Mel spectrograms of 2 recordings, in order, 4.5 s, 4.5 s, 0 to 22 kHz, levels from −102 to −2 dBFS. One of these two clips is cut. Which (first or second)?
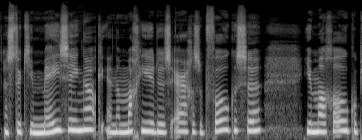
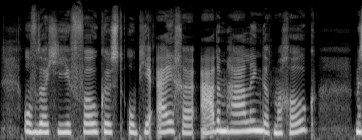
first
